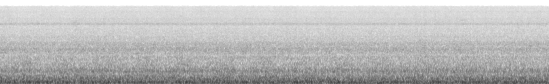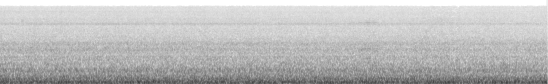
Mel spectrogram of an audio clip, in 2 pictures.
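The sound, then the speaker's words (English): Airliner engines on final approach, throttled down a little more, make a steady, loud, low roar with a faint high whine above it, unchanging for the whole stretch, with no voices, as the aircraft passes through low-level cloud. “Yeah, definitely final approach. How do you know? Because the engines have gone down a little bit more.”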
